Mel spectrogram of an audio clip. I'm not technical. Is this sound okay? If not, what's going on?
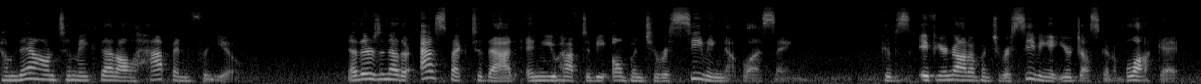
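No. Comfort noise in place of the background appears from 2.53 to 3.47 s, after "all happen for you", and from 8.11 to 8.81 s, after "to receiving that blessing". In those pauses, the real room hiss turns into a smooth, lifeless hiss. The likely cause is the sending side going quiet between phrases, with the receiving side filling in artificial noise.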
